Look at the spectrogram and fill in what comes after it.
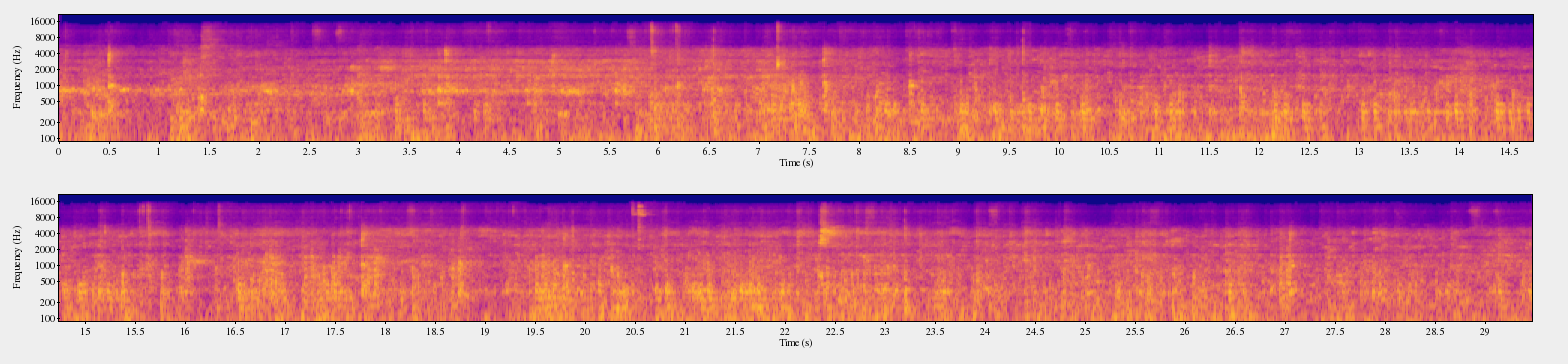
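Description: Electric commuter train running at speed, heard from inside the front car: a steady rumble of wheels on the rails with a hum and frequent clicks.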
